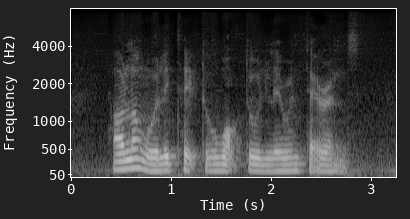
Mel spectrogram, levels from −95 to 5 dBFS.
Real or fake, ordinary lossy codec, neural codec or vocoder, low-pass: fake; none; codec, 16 kHz, 1 kbps, X-Codec, WavLM features, trained on Multilingual LibriSpeech; none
